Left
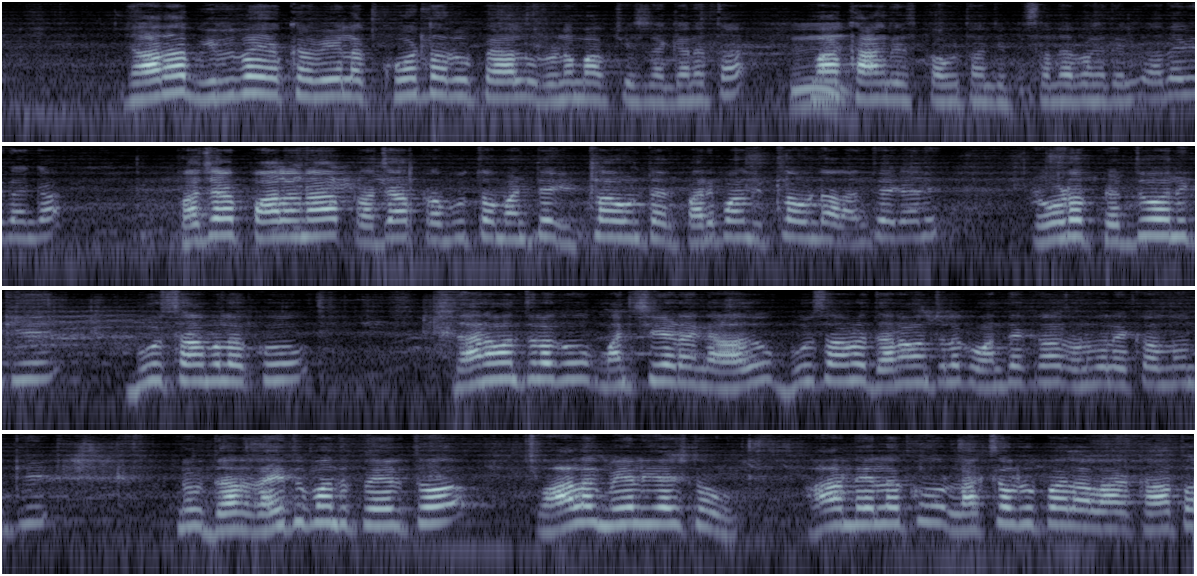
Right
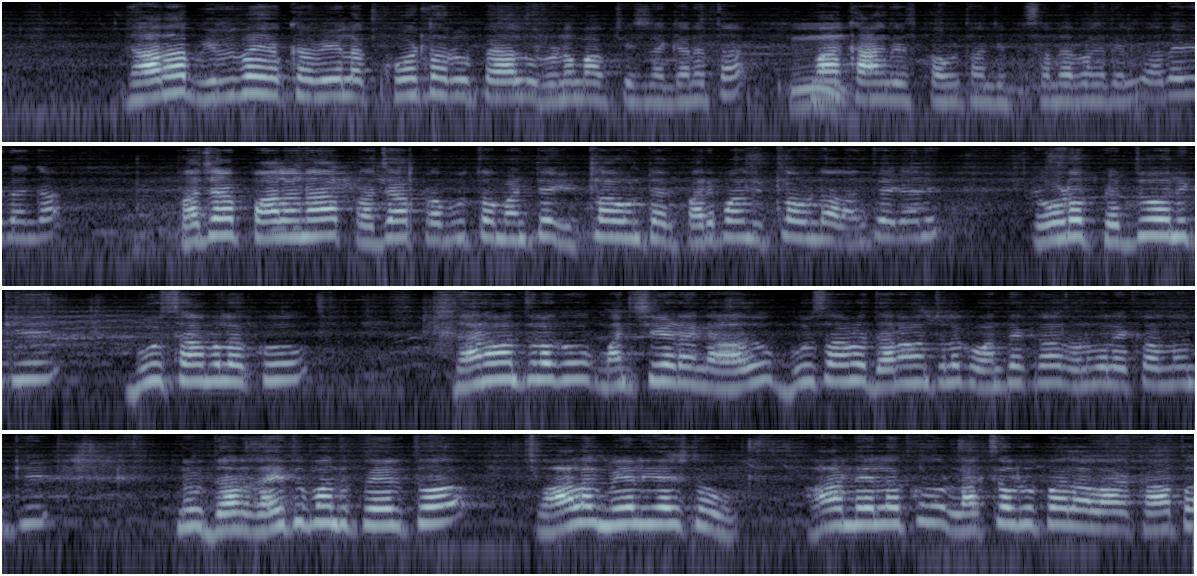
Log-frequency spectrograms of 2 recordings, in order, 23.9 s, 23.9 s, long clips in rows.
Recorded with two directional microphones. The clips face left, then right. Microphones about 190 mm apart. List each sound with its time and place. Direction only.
0.6 s speech: 5° left (ahead or behind)
6.8 s speech: 10° right (ahead or behind)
